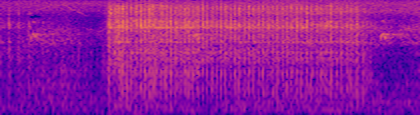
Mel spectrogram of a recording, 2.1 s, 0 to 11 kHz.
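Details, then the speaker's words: Tesla Model 3 rear drive unit teardown after a sheared differential keeper pin failure at about 100,000 miles: a hand-spun gearbox bearing gives a dry, gritty rattle and hiss instead of a smooth whir, badly rough. "you can hear the bearings there there's a couple of them they're pretty bad one of them you spin it and it'll spin for a year just by hand yeah that one's pretty rough"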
